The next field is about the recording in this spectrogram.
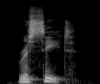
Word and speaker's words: receipt: The letter P is silent in the following words.Repeat them during the pauses. – Receipt.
